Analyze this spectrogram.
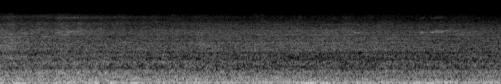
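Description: Freight train cars rolling past on the track, a steady low rumble.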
